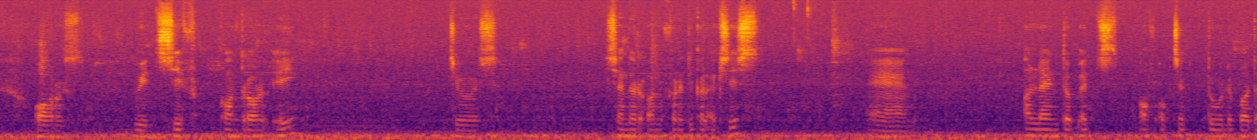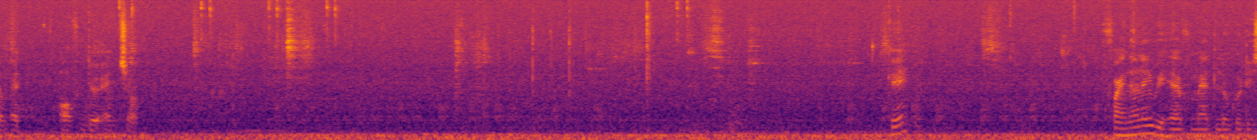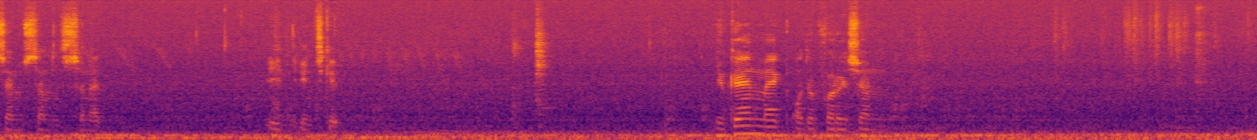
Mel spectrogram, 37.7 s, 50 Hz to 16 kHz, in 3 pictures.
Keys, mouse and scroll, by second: 7.9 click, 13.7 click, 14.5 click, 15.2 click, 15.8 click, 17.5 shift+Down, 19.3 shift+click, 21.5-22.8 ctrl+drag.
